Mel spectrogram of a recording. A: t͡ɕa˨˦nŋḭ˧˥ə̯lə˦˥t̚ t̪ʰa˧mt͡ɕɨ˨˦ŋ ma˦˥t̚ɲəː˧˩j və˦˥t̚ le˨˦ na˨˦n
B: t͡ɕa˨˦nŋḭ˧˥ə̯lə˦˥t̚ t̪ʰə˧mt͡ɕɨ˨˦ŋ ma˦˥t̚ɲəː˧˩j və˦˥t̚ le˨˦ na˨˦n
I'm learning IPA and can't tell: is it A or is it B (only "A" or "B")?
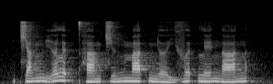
A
